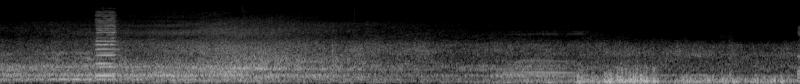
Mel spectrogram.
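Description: Road traffic, with a short vehicle horn toot about a second in and a vehicle passing more loudly around six seconds in.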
